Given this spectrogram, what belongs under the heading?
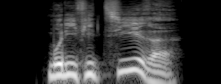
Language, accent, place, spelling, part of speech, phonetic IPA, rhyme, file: German, Germany, Berlin, modifiziere, verb, [modifiˈt͡siːʁə], -iːʁə, De-modifiziere.ogg
- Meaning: inflection of modifizieren: 1. first-person singular present 2. singular imperative 3. first/third-person singular subjunctive I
